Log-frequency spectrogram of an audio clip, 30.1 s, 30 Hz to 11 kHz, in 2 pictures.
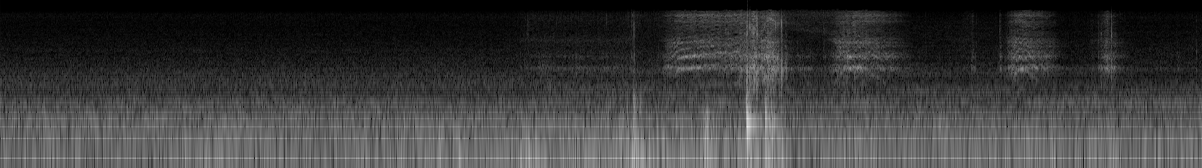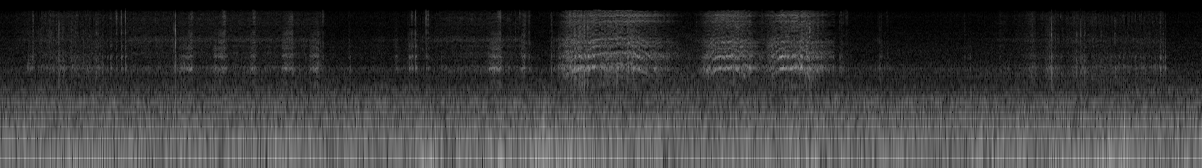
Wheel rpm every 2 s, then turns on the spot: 0, 0, 0, 10, 100, 20, 10, 10, 10, 0, 10, 70, 40, 0, 10.
6-8 14-18 28-30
